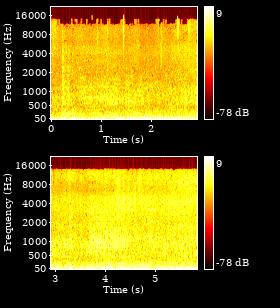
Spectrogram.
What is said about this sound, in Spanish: El tráfico es intenso en el centro de la ciudad. Me fijo en los coches que tienen una fina capa de polvo provocado por la nieve que cae sobre ellos. Nadie los limpia.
